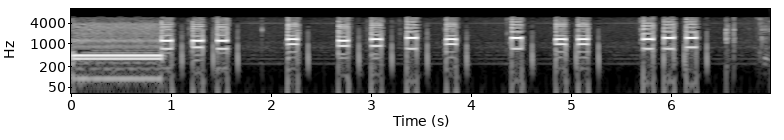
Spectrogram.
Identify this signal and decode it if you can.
DTMF, heard as telephone touch tones, tones of about 110 ms. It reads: 141 07830300236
